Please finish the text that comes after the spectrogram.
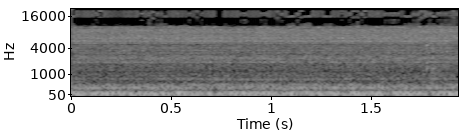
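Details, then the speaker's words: New Nibe Fighter 360P heat pump: deep, steady electrical buzz repeating about every minute as the stuck compressor tries to start, drawing about 15–16 amps without tripping; compressor faulty. "this is a new baate 360p and the compressor is stuck it'll make a repeat buzzing noise and the amps will go up to about 15 16 amps"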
